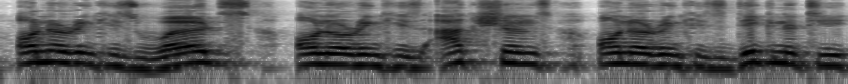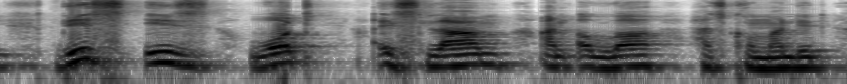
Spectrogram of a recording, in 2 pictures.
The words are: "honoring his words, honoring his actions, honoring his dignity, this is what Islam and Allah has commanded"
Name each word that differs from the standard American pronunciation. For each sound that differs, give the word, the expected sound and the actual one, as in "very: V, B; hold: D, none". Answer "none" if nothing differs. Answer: none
